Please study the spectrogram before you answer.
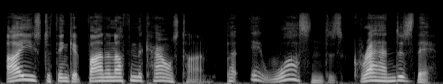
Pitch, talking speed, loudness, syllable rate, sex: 145 Hz, 245 wpm, -21 LUFS, 5.1 syllables/s, male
